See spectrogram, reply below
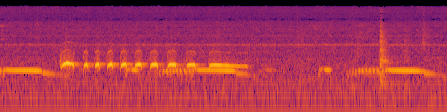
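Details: Zebra dove of the Bangkok type, a lively singer used for luring birds, gives soft cooing phrases: a low drawn coo, then a run of about ten short bouncy staccato notes, then long steady coos, in a quiet setting.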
